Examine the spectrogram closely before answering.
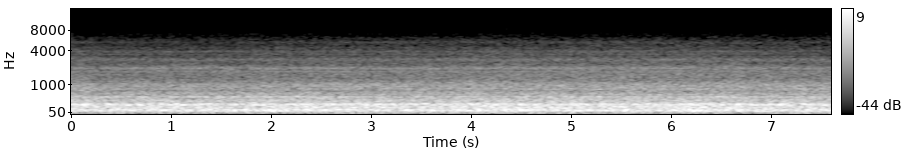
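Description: A train rumbles steadily along the track.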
